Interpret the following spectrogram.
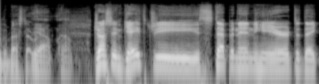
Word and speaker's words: Gaethje: How do you pronounce this guy's name? Justin, the highlight Gaethje. Justin, the highlight Gaethje.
